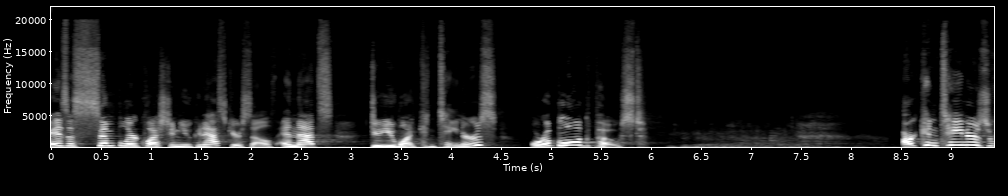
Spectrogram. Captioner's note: laughter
